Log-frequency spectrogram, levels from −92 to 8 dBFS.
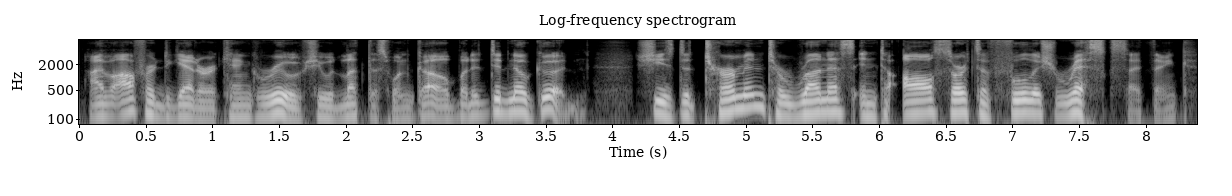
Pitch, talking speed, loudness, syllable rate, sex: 120 Hz, 235 wpm, -19 LUFS, 5.6 syllables/s, male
